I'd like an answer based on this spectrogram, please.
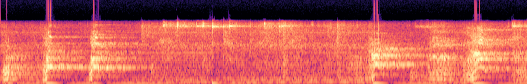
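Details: Two Shih Tzu puppies, Cupcake and Monkey, play fighting and giving each other a hard time; sharp, high yapping barks in pairs near the start and a quick burst of three toward the end, quieter scuffling between.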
